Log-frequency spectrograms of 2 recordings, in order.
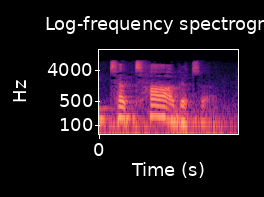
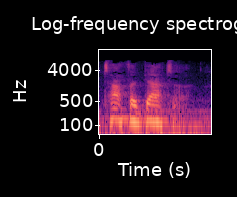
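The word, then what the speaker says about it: Tathāgata: He's often, when he speaks about himself, he uses this curious expression, the Tathagata, or you might pronounce it Tathagata, T-A-T-H-A-G-A-T-A, the Tathagata.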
